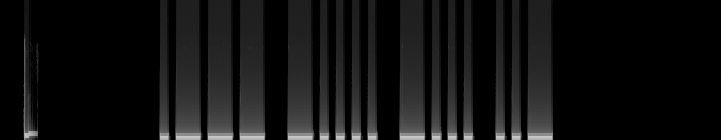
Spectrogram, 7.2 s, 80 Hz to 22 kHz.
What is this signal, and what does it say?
Morse code, heard as a keyed tone, about 15 wpm, 700 Hz. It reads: J6BU
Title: Four Challenging Letter-Number Combinations 15wpm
